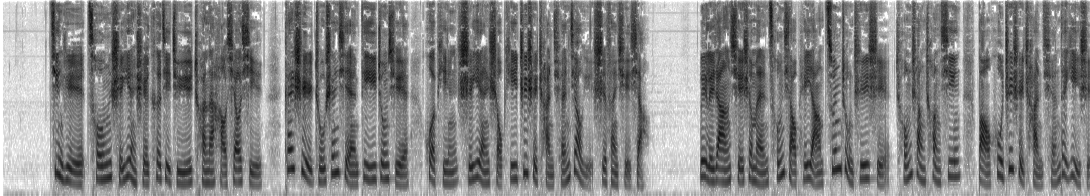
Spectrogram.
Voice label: 女 新闻; 某学校获得首批知识产权教育示范学校

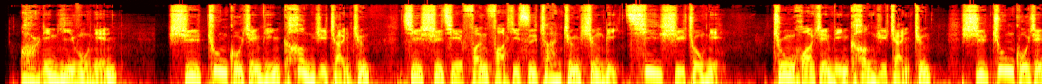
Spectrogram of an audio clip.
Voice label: 男 解说 世界反法西斯战争胜利70周年宣传解说

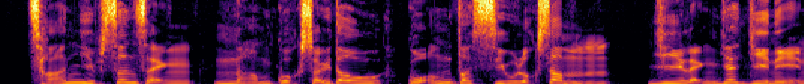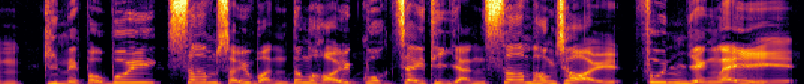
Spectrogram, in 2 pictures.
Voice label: 粤男, 粤; 铁人三项赛

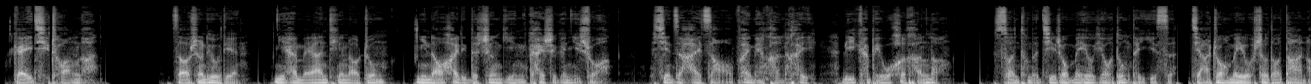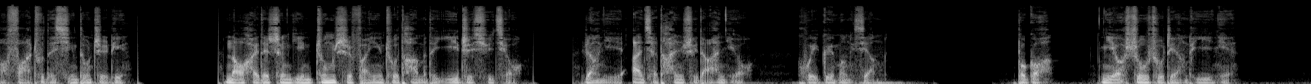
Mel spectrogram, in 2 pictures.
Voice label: 男 专题 起床了 外国励志, 国语男声配音

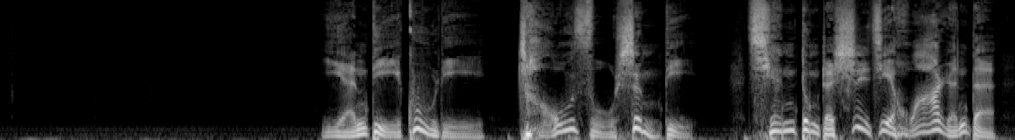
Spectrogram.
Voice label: 男 城市地区介绍; 炎帝故里样音

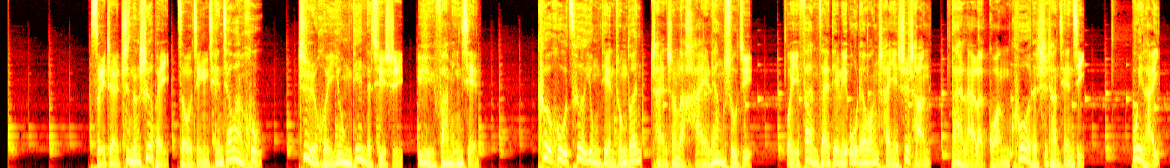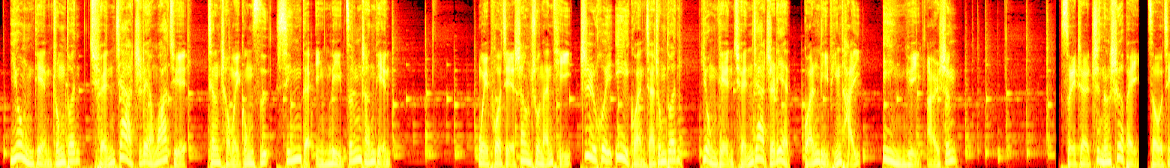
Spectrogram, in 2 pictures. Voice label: 男 轻飞碟说; 智慧E管家

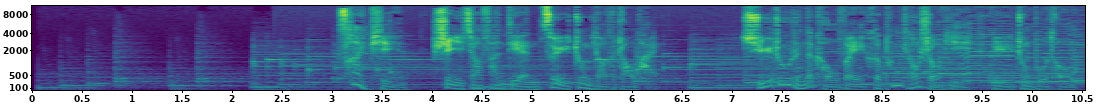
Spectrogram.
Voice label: 男 专题, 国语男声配音 磁性

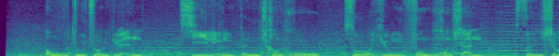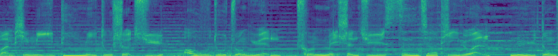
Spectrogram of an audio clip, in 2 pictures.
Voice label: 男 广告 庄园, 国语男声配音 浑厚大气; 奥都庄园

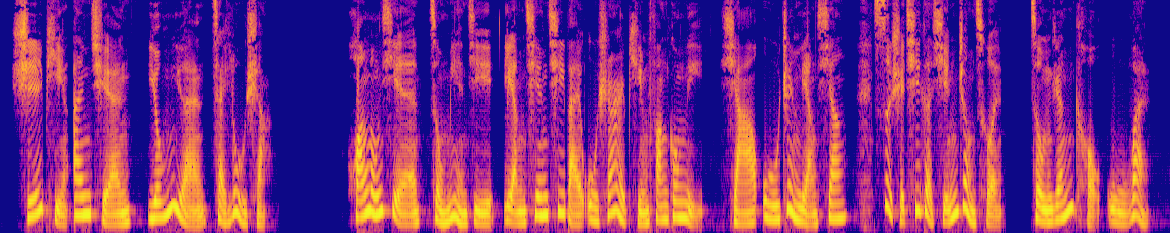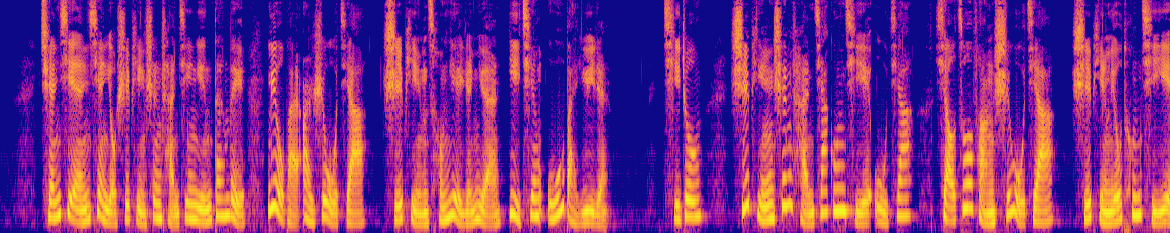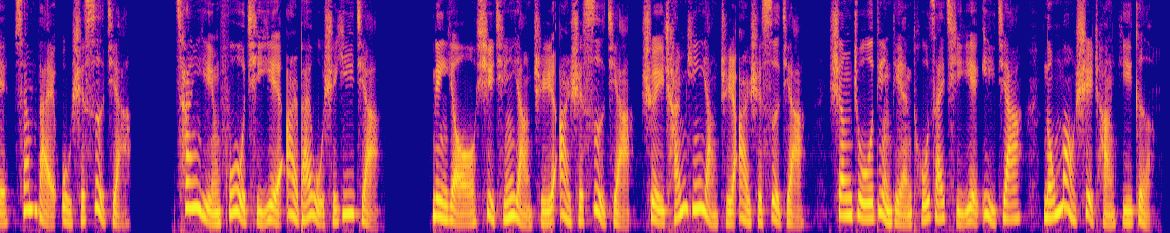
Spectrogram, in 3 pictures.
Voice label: 女 专题; 某县食品安全永远在路上

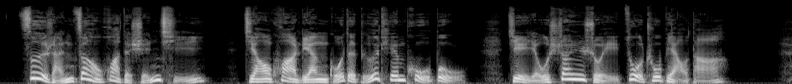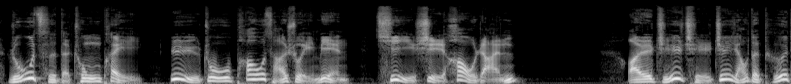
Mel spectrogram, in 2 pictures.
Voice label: 男 景区宣传, 配音; 德天老木棉景区

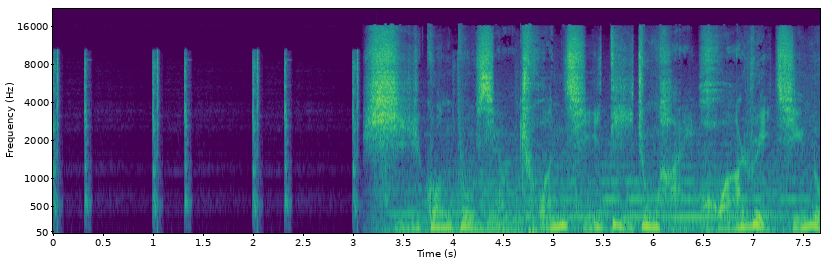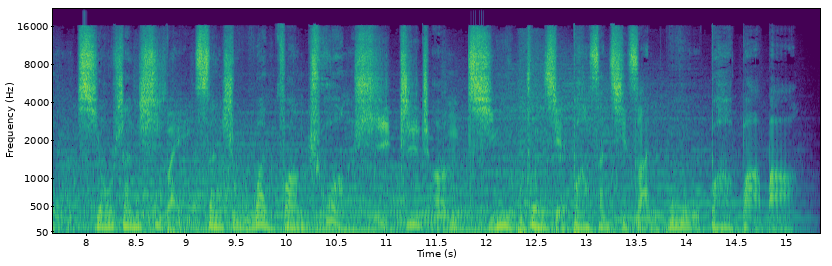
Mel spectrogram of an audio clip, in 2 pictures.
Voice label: 男 广告 地产 奢华大气, 国语男声配音

